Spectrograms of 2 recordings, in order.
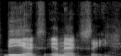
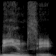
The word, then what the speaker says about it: BxMxC: think is it what's BX mxc it's like no you got to pronounce it BMC chord to Wikipedia limited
